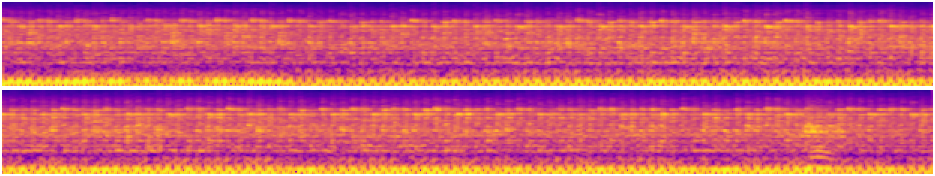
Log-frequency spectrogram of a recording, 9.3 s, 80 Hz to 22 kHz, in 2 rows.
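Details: Ferrari 308 after restoration, before mixture adjustment: loud, deep idle with slightly uneven lumpy beat around three pulses a second; owner says it runs too rich and leaks oil; engine stalled shortly before. Rough idle.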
